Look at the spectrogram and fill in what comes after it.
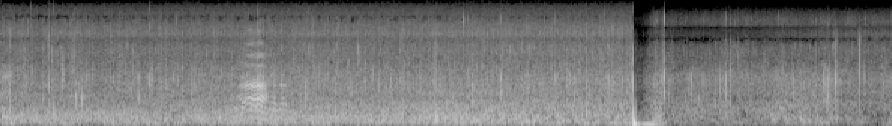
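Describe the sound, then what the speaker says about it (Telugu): Steady rain hissing down across Calangute beach in Goa, constant and moderately loud, with a brief low thump near the end and a quieter patch after it. "ఇదొక థ్రిల్ వర్షంలో బీచ్కి."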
